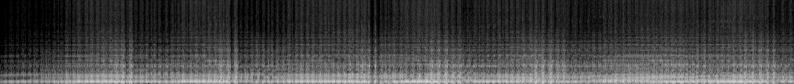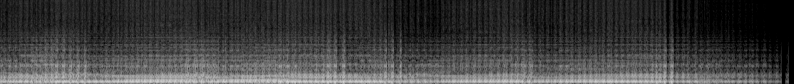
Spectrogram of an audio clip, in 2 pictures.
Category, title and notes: Music > Other
Unpiano Sounds 000
Distorted, Distorted-Piano, Piano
